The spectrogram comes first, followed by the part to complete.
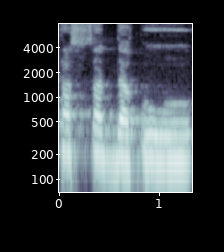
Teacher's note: تا کو صاد سے بدل کر صاد کو صاد میں مدغم کر دیا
